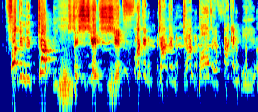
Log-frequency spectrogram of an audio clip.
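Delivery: hammed-up sputtering rage; mock cursing fit. Dad cursing at the couch downstairs, mock furious.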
